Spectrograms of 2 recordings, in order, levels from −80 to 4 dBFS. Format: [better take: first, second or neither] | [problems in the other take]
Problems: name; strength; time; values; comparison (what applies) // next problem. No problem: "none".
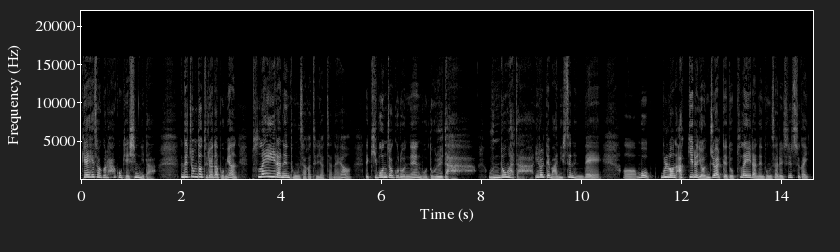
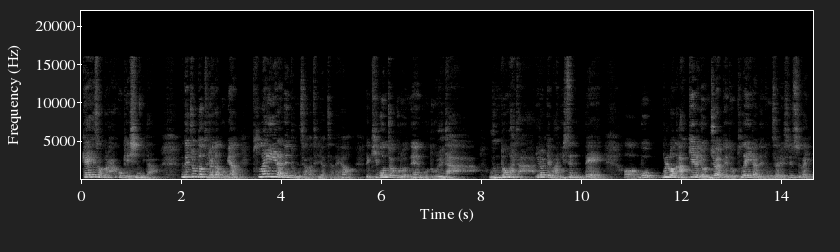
first | off-mic speech; far // room echo; noticeable; dies away in 0.5 s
